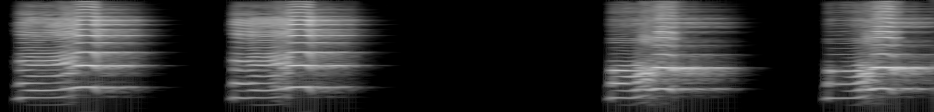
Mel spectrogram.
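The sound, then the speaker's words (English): Four loud honks from a Jargon goose call, blown in two pairs with a gap between them, each a brassy, nasal honk that closely mimics a real goose. “Yeah, man, that Jargon call sounds like a goose.”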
